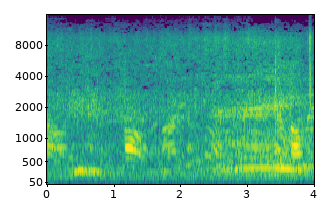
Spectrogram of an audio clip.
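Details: Cattle of many ages and breeds being traded at the Taungdwingyi cattle market in Myanmar; a drawn-out low moo rises and falls among overlapping human voices and a steady vehicle hum.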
